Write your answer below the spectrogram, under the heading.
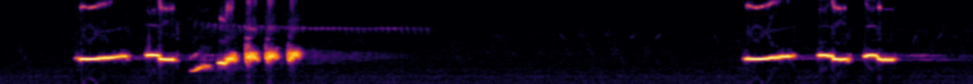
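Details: Oriental magpie-robin female calling to lure a male: a steady whistled note followed by a rapid run of rising, buzzy upswept chirps, then after a pause another short series of level whistles.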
